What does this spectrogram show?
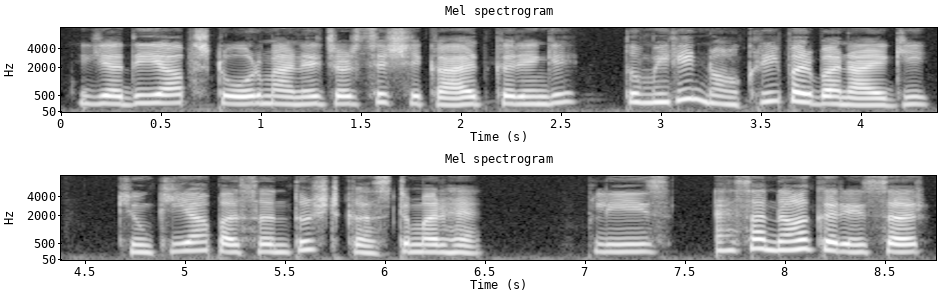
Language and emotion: Hindi, fearful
